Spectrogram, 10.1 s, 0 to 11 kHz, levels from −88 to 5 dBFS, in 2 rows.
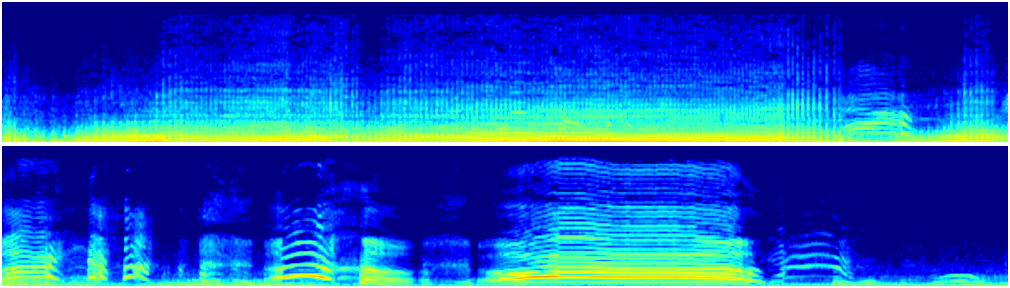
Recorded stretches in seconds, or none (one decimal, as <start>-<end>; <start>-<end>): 0.0-10.1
